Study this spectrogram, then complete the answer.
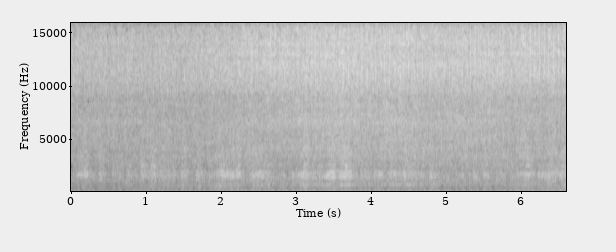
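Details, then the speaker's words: Lincoln LS V8 at idle, hood open: a loose, uneven tapping a couple of times a second over the low rumble. The owner suspects the timing chain tensioner or coil packs, but it seems to come from the bottom end; unconfirmed. "What's this sound coming from my LS? V8. Sounds like a timing chain tensioner or something."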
